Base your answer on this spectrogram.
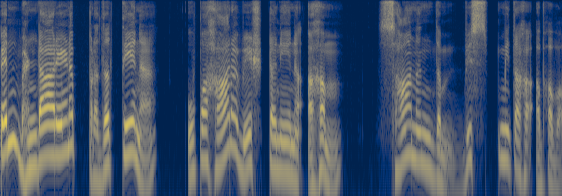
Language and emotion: Sanskrit, surprised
